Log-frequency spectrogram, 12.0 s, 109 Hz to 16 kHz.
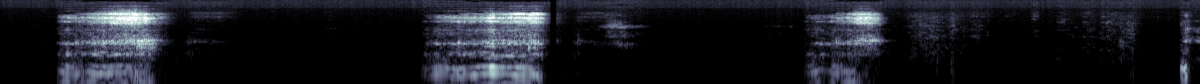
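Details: Chinese woman snoring with open mouth, sometimes on exhalation: loud snores about every four seconds, roughly 16 a minute, with soft breathy exhales between; snoring.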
